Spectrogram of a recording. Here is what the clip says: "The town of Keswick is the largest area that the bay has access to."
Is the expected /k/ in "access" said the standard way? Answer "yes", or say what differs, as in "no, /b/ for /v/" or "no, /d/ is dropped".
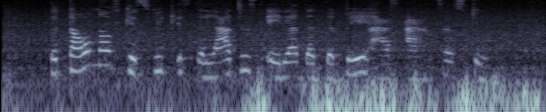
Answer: yes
